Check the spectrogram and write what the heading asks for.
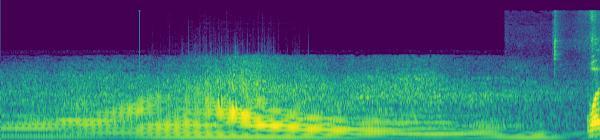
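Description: A sustained droning intro tone, a low hum with a stack of overtones, some of them slowly bending in pitch. It swells to its loudest about halfway through and fades out just before a voice begins.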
